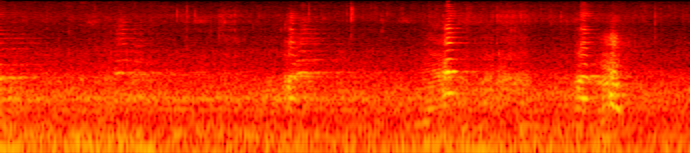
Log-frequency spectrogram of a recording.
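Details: Canada geese on a cold, freezing pond edged with ice. Sparse, softer honks come at intervals, the clearest near the end, over a low background murmur.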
